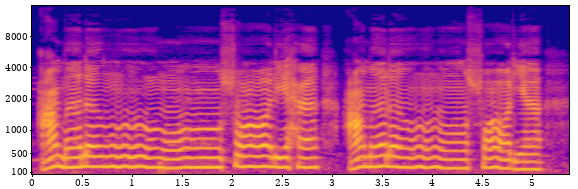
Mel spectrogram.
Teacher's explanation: seakan-akan berdengung dan samar. Gak dibaca nun, gak dibaca seakan-akan berdengung.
